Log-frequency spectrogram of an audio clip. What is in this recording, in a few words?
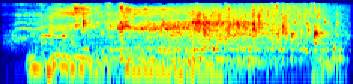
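toilet flush lever water gurgle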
